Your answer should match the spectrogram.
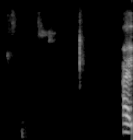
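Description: Near silence on a video call, broken by two faint short clicks about a third of a second and a second in; a woman starts speaking right at the end.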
